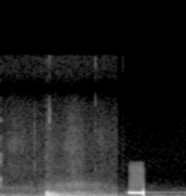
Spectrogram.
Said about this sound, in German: Hier ist ähm, Con am Telefon. Ich rufe dich jetzt wieder an.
